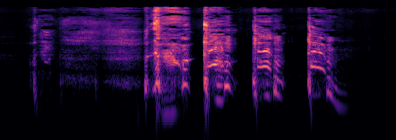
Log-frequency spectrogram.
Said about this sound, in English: Fuck, what you think the cough is?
